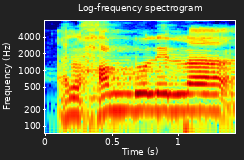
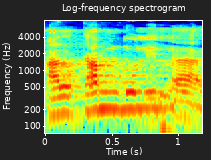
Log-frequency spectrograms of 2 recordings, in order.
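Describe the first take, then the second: First: The consonant after 'al' is an h sound. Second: The consonant after 'al' is a kh sound. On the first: The speaker calls it right. "Pastikan hurufnya benar" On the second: The speaker calls it wrong. "Apalagi jadi ka"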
